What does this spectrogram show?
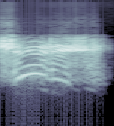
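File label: Turkish enemy detected, mood med, speech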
